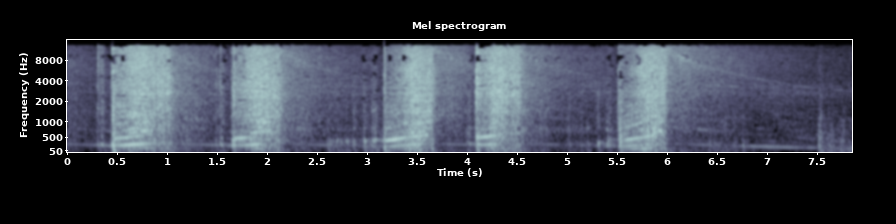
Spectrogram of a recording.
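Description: Mazda RX-7's engine blipped hard five times, each rev shooting up in pitch and dropping straight back, with a harsh crackle from the exhaust on every blip. After the last blip it settles to a low idle.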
